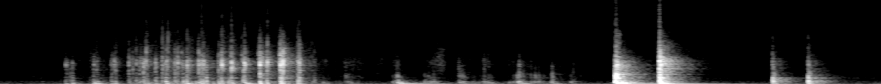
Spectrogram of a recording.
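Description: Tarot cards being shuffled by hand, a rapid riffling flutter followed by several sharp taps and thumps as the deck is squared on a table, close and clear with no talking.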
